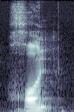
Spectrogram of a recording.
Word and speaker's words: rund: Så undskyld, underlig, rund, sund. And again. Undskyld, underlig, rund, sund. Okay? Yeah, you can do it. D is silent. Don't say undskyld and underlig, rund, sund.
